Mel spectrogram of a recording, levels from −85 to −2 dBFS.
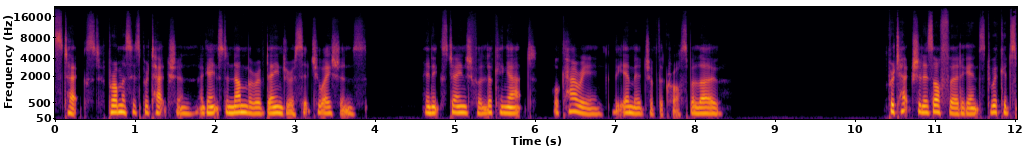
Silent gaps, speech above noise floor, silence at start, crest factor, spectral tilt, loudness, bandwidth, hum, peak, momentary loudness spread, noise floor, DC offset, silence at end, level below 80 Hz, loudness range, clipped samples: none; 50 dB; 0 s; 18 dB; -6 dB/octave; -23 LUFS; 16.5 kHz; none; -4 dBFS; 11 LU; -72 dBFS; under 0.1%; 0 s; -60 dBFS; 5 LU; under 0.1%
